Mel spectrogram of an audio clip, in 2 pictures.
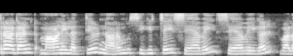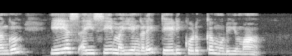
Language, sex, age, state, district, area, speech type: Tamil, female, 18-30, Tamil Nadu, Namakkal, rural, read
